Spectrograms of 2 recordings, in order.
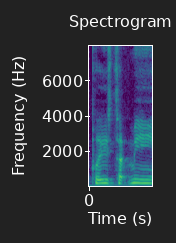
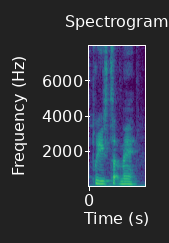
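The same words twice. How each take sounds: First: The voice rises at the end. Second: The voice falls at the end. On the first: It sounds like more is expected. The speaker calls it wrong. "with a kind of inflection going up a bit" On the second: The sentence is finished. The speaker calls it right. "a sentence finishing"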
